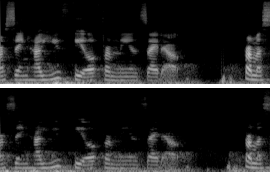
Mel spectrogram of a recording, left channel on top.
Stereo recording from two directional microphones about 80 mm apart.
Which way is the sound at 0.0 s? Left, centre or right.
Left.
